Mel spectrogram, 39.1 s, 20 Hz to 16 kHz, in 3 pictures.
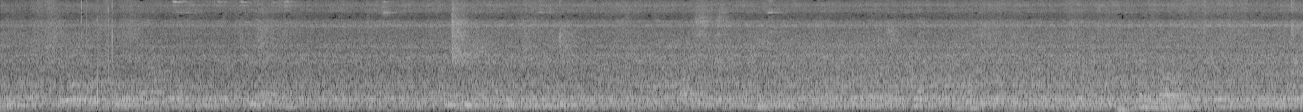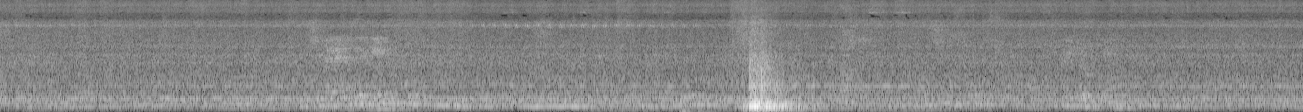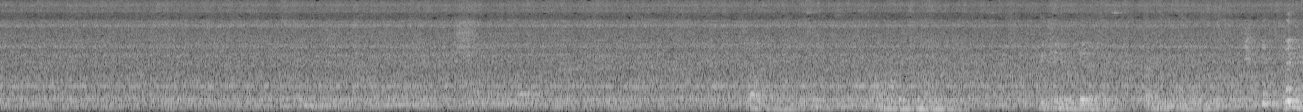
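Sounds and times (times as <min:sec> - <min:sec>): children murmuring: 0:00.0 - 0:23.6
even room hiss: 0:00.0 - 0:39.0.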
